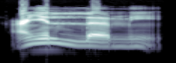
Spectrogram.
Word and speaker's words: ilmi: Kesalahan pada lam sukun juga sering memantul ilmi, ilmi. Jadi cara membacanya adalah tekan di titik lam, jangan dilepas sampai mengucapkan mi dengan menjaga sifat bainiyah dari huruf lam. Tidak dibaca panjang, tidak dibaca menghentak.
